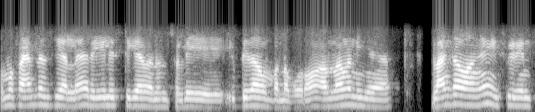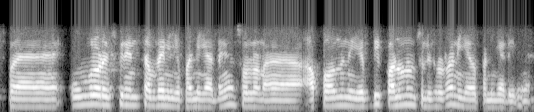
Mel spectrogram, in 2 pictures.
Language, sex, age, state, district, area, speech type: Tamil, male, 30-45, Tamil Nadu, Ariyalur, rural, conversation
